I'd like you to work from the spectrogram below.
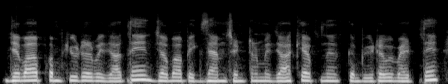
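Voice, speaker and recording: High-voiced male teacher. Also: dark tone, dry recording. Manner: explains, repeats and answers own questions. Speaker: exam prep teacher. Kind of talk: explanatory lesson.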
